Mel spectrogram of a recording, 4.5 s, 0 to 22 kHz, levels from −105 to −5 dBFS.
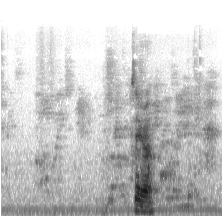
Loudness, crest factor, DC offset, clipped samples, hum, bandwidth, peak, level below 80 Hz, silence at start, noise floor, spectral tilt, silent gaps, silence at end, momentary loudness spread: -22 LUFS; 22 dB; under 0.1%; under 0.1%; 50 Hz at -55 dBFS; 7.4 kHz; -8 dBFS; -58 dBFS; 2.25 s; -56 dBFS; -7 dB/octave; none; 0.65 s; 27 LU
